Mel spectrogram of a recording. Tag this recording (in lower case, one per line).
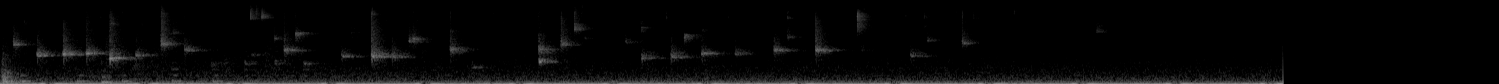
liquid
drip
